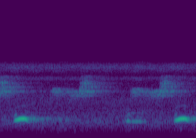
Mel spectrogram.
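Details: Flammulated owl at night in western North America: two short, deep, soft hoots about two and a half seconds apart, with a quieter note between them, over a continuous high hum and faint mid-pitched pulsing.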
